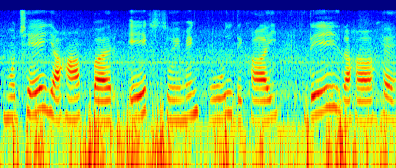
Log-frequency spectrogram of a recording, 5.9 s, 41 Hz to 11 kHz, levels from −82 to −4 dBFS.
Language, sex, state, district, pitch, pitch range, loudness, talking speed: Hindi, female, Madhya Pradesh, Katni, 205 Hz, 195-255 Hz, -19 LUFS, 100 wpm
